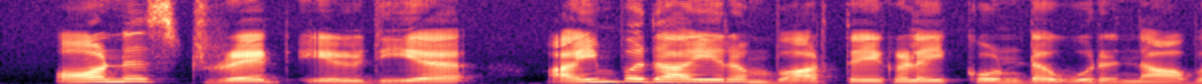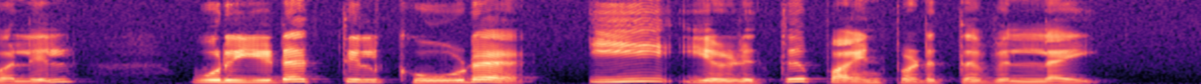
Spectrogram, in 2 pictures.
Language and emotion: Tamil, neutral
